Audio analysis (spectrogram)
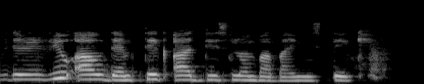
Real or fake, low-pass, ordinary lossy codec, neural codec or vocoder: real; 7.2 kHz; none; none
